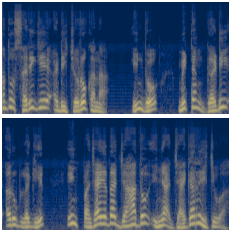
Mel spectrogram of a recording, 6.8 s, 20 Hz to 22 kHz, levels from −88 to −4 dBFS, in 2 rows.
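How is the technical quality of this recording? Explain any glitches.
The recording has two technical problems running through the whole of the speech: a mains buzz underneath it and audible coding damage.

Mains buzz: A dimmer, rectifier or unshielded cable has let switching spikes from the 60 Hz supply into the signal path, two per cycle. Those sharp pulses carry a ladder of 60 Hz harmonics reaching well into the kilohertz range. The result is a constant raspy buzz, sitting roughly 35 dB below the speech, present from start to finish.

Opus compression: The encoder, likely Opus in its CELT music mode, has been starved of bits, which fits a low rate of around 24 kbps. Rather than leaving gaps, it refills sparse bands with copied lower bands or noise, so the speech comes out grainy and rough. The bandwidth stays wide, with content reaching about 20 kHz, so it is not muffled.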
